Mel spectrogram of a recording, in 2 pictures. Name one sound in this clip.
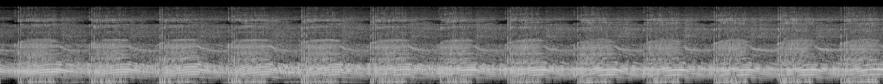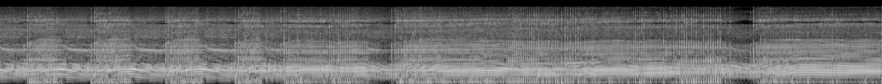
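A chainsaw roars loudly as it cuts through wood, its engine pulsing rapidly up and down.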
